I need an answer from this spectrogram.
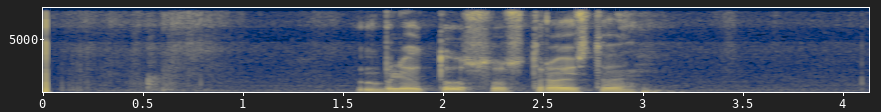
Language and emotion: Russian, neutral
